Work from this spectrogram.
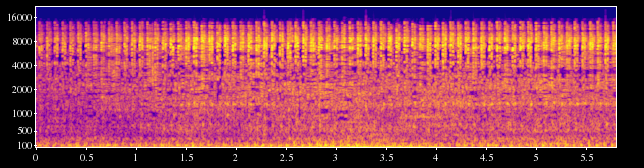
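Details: Honda Click 160 ABS scooter (first lot): heavy, uneven low rumble with coarse mechanical clatter at idle after the oil pump drive gear stripped around 20,000 km, engine stalling while ridden; engine needed rebuilding, gear replaced with black type.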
